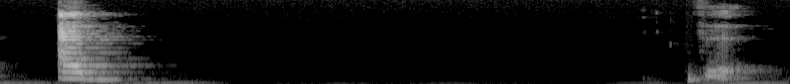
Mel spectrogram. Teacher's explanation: The makhraj is totally closed, and that's why the dal sound terminates.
